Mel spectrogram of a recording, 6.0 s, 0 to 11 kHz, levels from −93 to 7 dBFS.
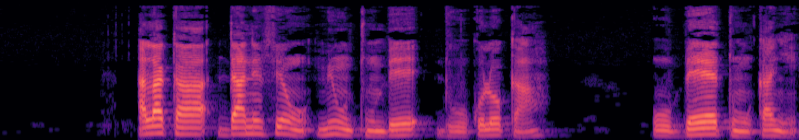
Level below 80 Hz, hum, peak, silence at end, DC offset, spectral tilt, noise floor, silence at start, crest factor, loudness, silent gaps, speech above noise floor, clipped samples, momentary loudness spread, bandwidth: -74 dBFS; none; -2 dBFS; 0.05 s; under 0.1%; -4.5 dB/octave; -77 dBFS; 1.05 s; 24 dB; -25 LUFS; none; 52 dB; under 0.1%; 13 LU; 9.8 kHz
